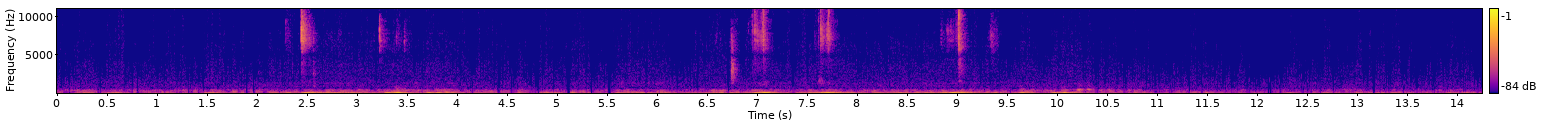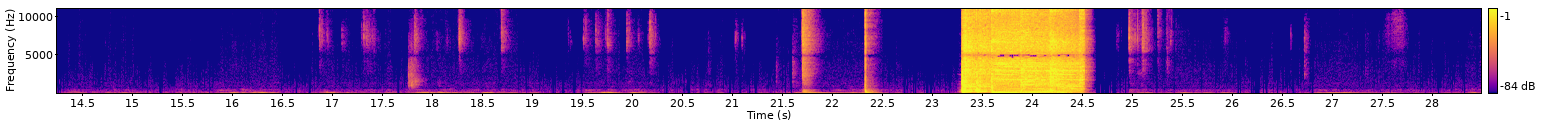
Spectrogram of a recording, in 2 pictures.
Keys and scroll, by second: 2.4 h, 3.3 a, 7.0 ctrl+b, 7.7 ctrl+b, 16.9 f, 18.0 i, 20.0 ctrl+r, 20.0 a, 21.7 space, 24.3 space, 25.0 alt+shift+s.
